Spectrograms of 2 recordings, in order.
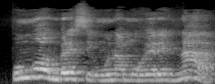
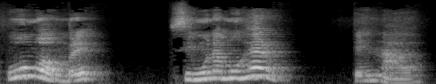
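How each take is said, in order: First: It is said without internal pauses. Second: It is said with internal pauses.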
